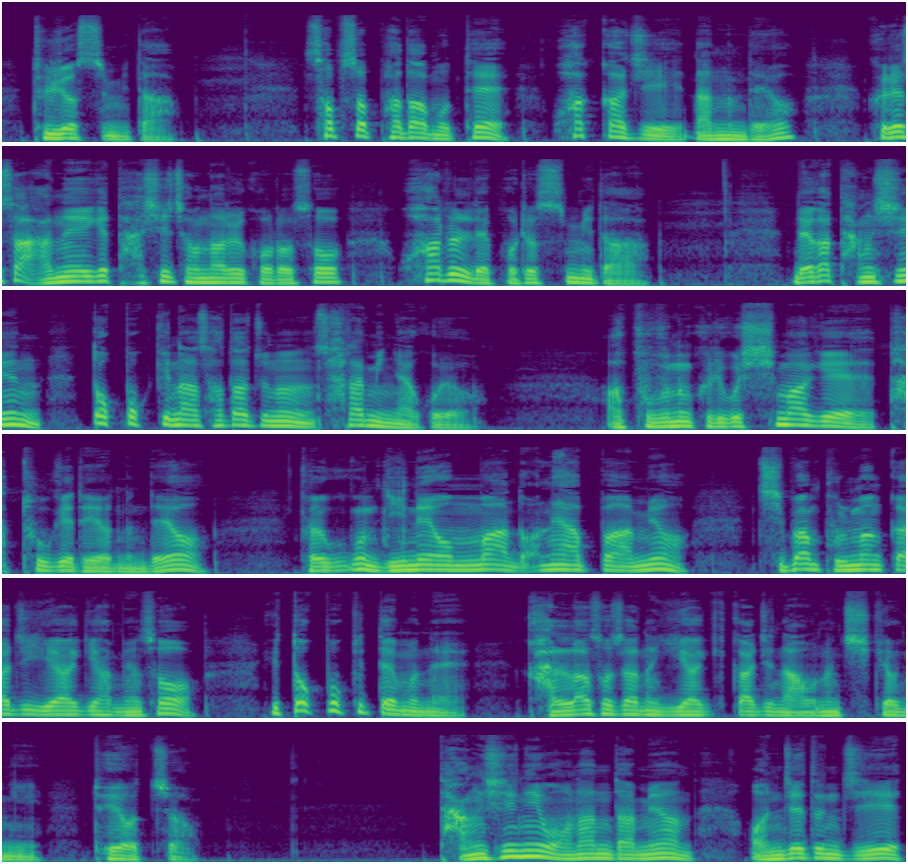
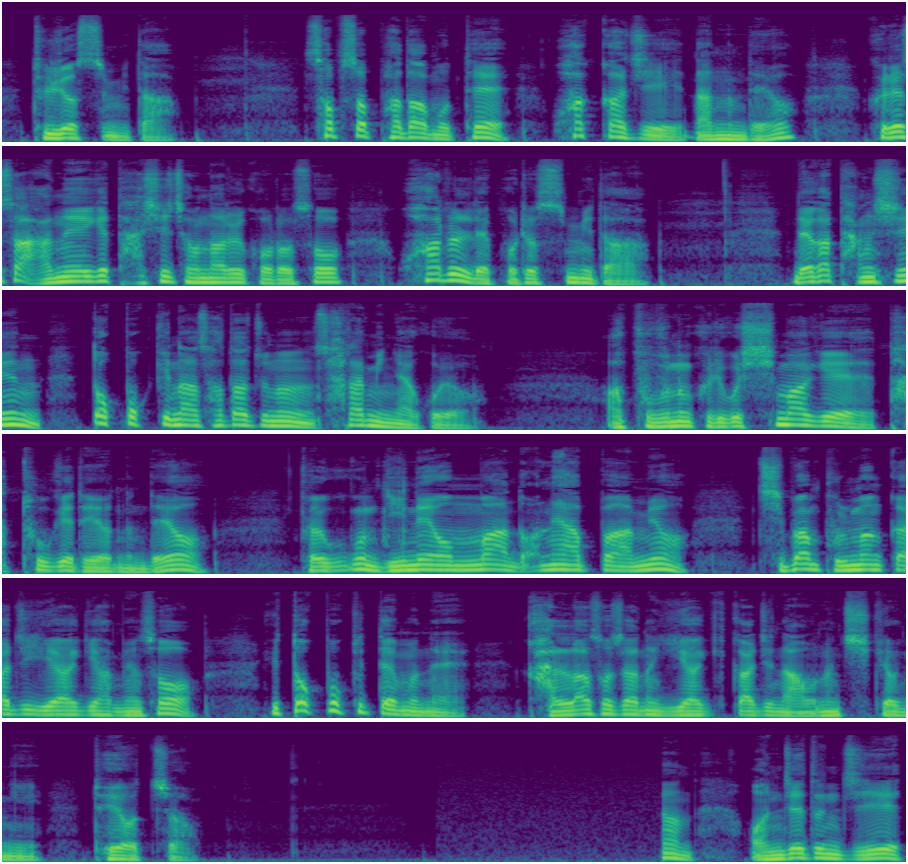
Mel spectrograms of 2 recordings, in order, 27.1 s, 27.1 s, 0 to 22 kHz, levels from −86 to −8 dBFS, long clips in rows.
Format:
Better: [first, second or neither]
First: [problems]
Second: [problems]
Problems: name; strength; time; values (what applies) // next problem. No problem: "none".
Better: first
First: none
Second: audio cutting out; at 25 s for 1 s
